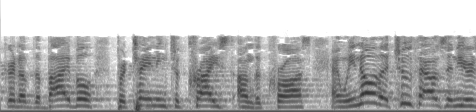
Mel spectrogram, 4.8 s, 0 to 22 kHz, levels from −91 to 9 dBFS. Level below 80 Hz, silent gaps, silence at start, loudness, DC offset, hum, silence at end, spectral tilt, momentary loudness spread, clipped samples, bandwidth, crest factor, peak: -48 dBFS; none; 0 s; -20 LUFS; 5%; none; 0 s; -5.5 dB/octave; 6 LU; under 0.1%; 6 kHz; 16 dB; -4 dBFS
